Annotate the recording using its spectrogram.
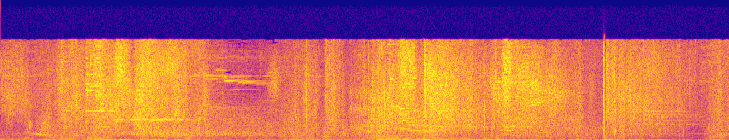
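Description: Spell effects crackle and boom in a video game fight.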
